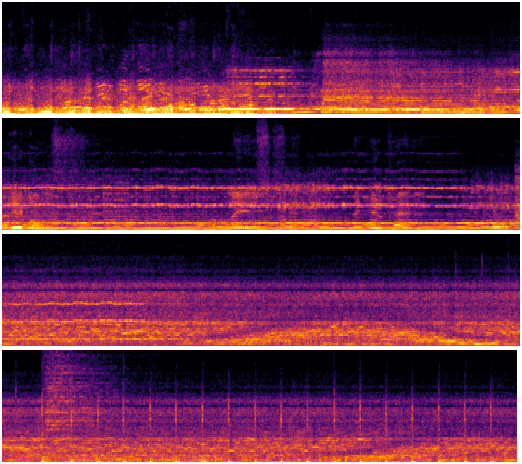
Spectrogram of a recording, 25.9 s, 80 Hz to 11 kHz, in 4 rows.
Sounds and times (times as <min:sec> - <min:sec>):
Music: 0:00.0 - 0:25.8
Speech: 0:00.5 - 0:03.5, 0:06.4 - 0:07.6, 0:09.3 - 0:10.1, 0:10.8 - 0:11.7.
